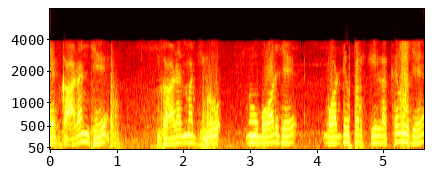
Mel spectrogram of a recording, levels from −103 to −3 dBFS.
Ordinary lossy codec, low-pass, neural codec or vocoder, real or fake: AAC, 16 kbps; 7.2 kHz; vocoder, 44.1 kHz, 80 mel bands, Vocos; fake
